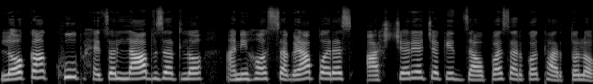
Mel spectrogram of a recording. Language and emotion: Goan Konkani, neutral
